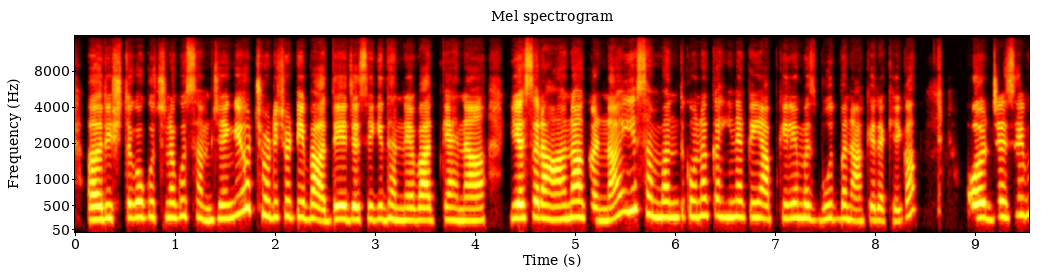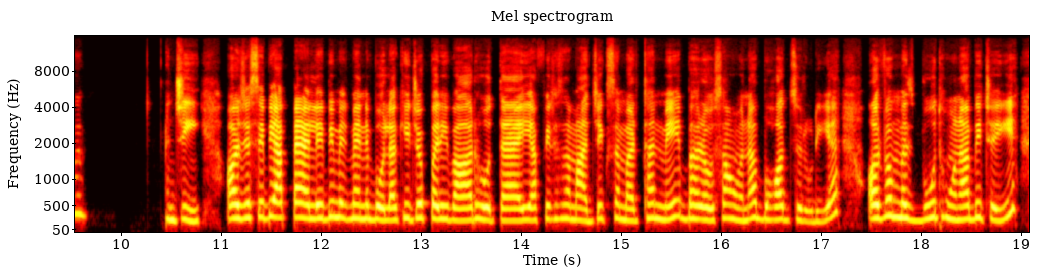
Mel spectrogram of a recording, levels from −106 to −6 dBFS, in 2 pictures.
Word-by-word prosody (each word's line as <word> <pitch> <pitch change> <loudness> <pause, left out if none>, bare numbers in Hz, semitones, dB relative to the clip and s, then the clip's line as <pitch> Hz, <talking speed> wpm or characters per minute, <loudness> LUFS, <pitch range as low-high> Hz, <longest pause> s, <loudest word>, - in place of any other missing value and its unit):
अ, 240 - +6
रिश्ते 260 +2 0
को 285 +1 +1
कुछ 280 -1 -6
ना 275 - -1
कुछ 305 +2 -6
समझेंगे 260 +4 0
और 450 +2 +3
छोटी-छोटी 295 -3 0
बातें 245 -1 +3
जैसे 245 +1 +1
कि 250 - -1
धन्यवाद 230 -2 0
कहना 225 -1 0 0.3
या 265 0 +8
सराहना 265 0 +3
करना, 230 -2 +1
ये 390 +3 +2
संबंध 285 -6 -2
को 305 - -4
ना 315 - -2
कहीं 285 -3 -3
न 295 - 0
कहीं 280 0 -1
आपके 255 +1 -2
लिए 275 +1 -1
मजबूत 260 -1 -5
बना 230 -5 -2
के 235 - -2
रखेगा 210 -1 -4 0.6
और 280 0 +4
जैसे 295 +3 0
भी 340 +1 -8 0.9
जी 225 -2 +2 0.3
और 260 +2 +5
जैसे 275 +2 0
भी 305 - +2
आप 275 -1 +7
पहले 265 -2 +7
भी 290 - -1
मैं 280 -1 -1
मैंने 260 -1 0
बोला 230 -2 +1
कि 265 +4 -3
जो 270 +3 +1
परिवार 235 -2 +2
होता 230 -2 0
है 220 0 +4
या 230 -1 +2
फिर 250 0 -6
सामाजिक 245 -2 -3
समर्थन 255 +1 -3
में 255 +2 0
भरोसा 245 -1 -1
होना 250 +1 -2
बहुत 240 -1 -2
ज़रूरी 205 -3 -7
है 315 +8 -2 0.3
और 260 0 +4
वो 315 - +1
मजबूत 265 +1 -2
होना 245 -1 +1
भी 280 +3 0
चाहिए। 245 - -1
255 Hz, 200 wpm, -22 LUFS, 235-280 Hz, 0.9 s, या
